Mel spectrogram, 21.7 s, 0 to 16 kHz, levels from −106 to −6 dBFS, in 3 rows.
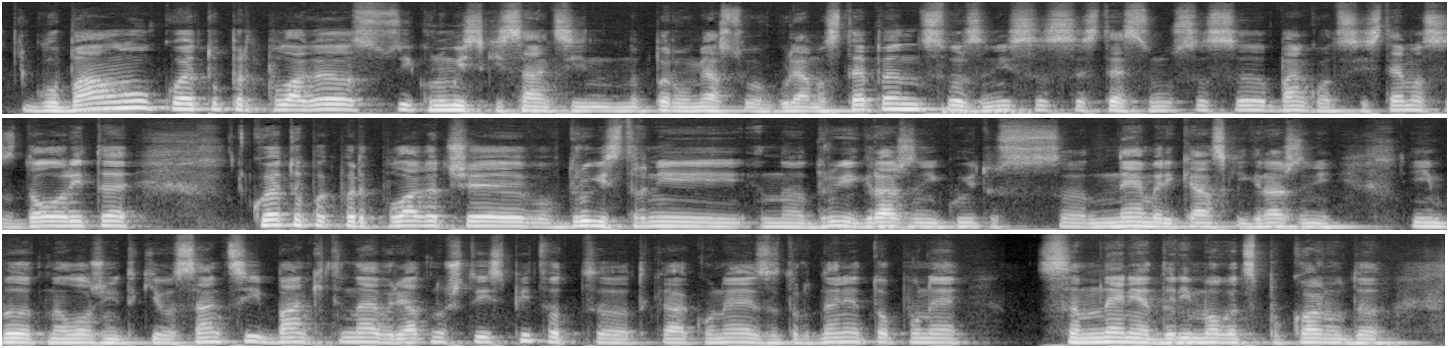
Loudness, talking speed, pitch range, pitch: -22 LUFS, 150 wpm, 125-150 Hz, 135 Hz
